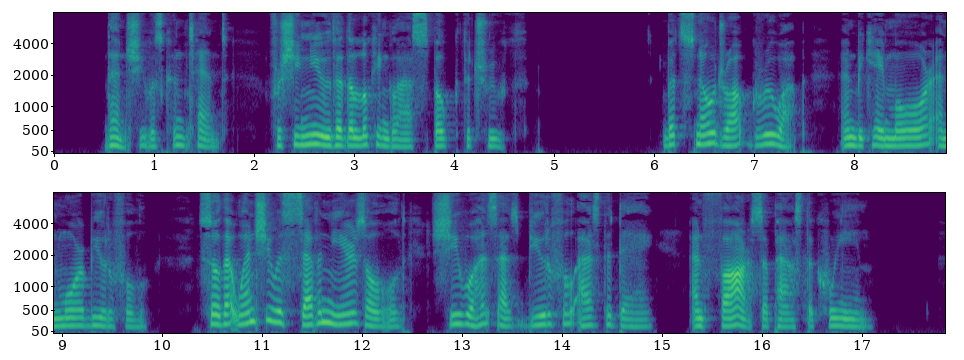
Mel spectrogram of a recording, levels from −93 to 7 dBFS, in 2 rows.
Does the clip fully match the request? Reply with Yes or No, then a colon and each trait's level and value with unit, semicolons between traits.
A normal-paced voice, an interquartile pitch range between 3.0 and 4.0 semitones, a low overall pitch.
No: average, 150 wpm; average, 3.3 semitones; medium, 170 Hz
